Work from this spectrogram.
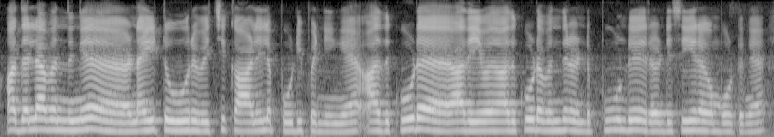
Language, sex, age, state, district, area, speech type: Tamil, female, 45-60, Tamil Nadu, Tiruppur, rural, spontaneous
